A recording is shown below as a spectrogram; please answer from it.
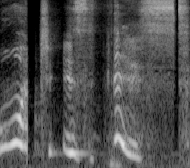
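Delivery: put-on English accent, very high and loud. Show a friend how funny Johnny Yong Bosch sounds in JoJo, Johnny Yong Bosch doing an English accent. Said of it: "hearing Jonghyun Bosch in like an English accent".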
